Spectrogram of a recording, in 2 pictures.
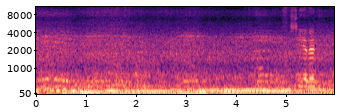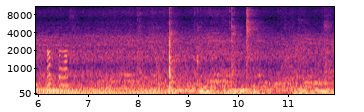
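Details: Deep rumbling machinery-like hum fills the scene, with faint fragments of human voices and a couple of sharp knocks, but no animal call.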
